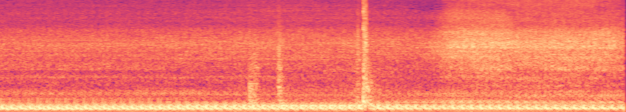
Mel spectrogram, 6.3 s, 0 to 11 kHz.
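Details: Subaru EJ20K flat-four at idle with a steady low knock of about three or four beats per second plus a couple of stray clicks; engine knock, cause unconfirmed.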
